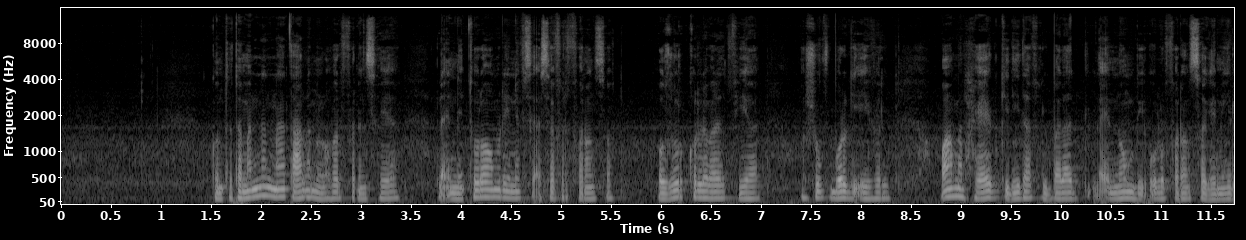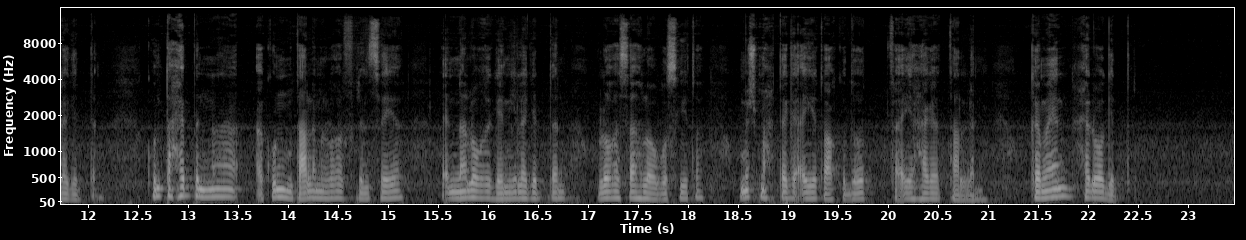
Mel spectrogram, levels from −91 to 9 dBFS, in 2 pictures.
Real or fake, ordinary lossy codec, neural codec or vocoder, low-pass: fake; none; vocoder, 44.1 kHz, 128 mel bands, Pupu-Vocoder; 14.4 kHz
